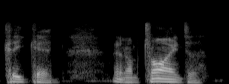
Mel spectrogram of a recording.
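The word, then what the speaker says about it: KiCad: i use cad i i call it kai-cad but um i found the correct pronunciation is actually key cad and i'm trying to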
